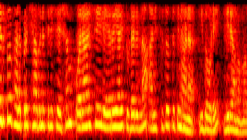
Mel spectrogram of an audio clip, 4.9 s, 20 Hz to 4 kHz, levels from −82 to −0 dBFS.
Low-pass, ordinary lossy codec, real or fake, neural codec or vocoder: 3.6 kHz; AAC, 16 kbps; real; none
